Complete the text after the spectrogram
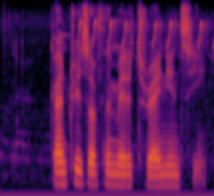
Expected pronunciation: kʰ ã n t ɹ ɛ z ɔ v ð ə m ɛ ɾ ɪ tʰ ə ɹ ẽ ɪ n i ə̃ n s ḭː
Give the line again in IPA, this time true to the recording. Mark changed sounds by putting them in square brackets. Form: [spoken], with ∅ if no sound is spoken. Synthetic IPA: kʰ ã n t ɹ [i] z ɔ v ð ə m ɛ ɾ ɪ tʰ ə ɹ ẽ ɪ n i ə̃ n s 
